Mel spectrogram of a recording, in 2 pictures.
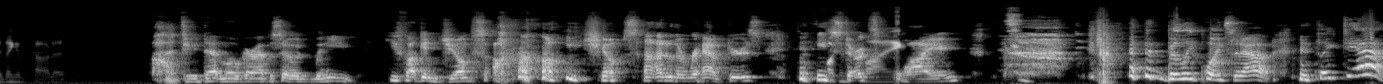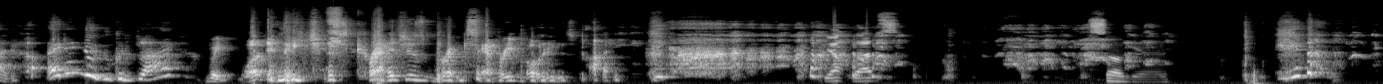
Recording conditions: poor sound quality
